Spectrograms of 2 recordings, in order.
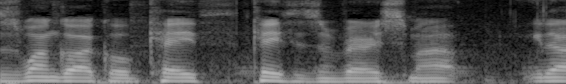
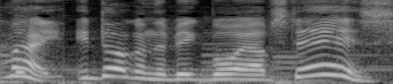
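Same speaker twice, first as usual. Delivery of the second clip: mock reproach; 7 semitones higher than usual. Retold scolding of Keith.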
